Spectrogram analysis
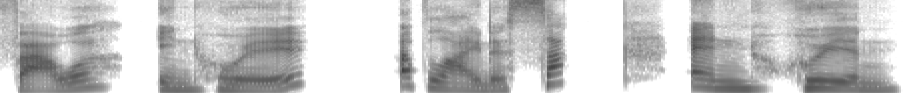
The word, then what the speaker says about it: Huế: a a a And the tone huen start mid, then fall low and soft.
